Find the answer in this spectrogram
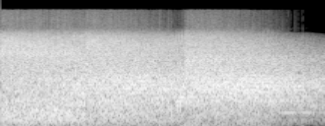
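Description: Pneumatic debris cannon firing a projectile board at a storm shelter during impact testing: a sudden, very loud rush of released compressed air that holds for about two seconds, then fades away.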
